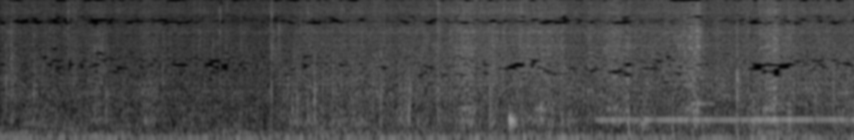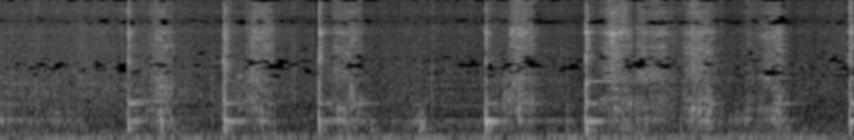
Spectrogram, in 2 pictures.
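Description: Ground spice paste sizzling in hot oil in a metal kadai while a spatula stirs it. From about five seconds in, the spatula scrapes sharply and repeatedly against the pan. This is the masala being fried down (kosha) before water goes in.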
